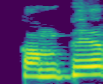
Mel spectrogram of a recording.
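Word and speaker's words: compare: ए आर ई देखिए सी ओ का उच्चारण यहां पर हम क कर रहे हैं और एम को आधा म लिखते हैं पी को हमने प पढ़ना है और ए आर ई का उच्चारण एयर करने है एयर ऐसे कम र कंपेयर होता है तुलना कंपेयर तुलना करना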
